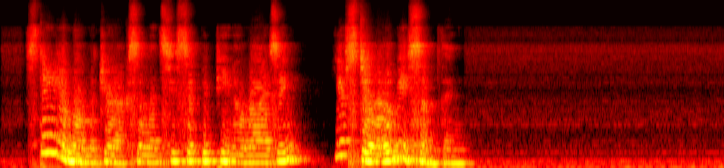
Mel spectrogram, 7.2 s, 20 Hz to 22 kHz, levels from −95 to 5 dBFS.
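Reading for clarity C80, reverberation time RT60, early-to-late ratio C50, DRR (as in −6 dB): 15.5 dB, 0.40 s, 10.0 dB, −9.0 dB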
